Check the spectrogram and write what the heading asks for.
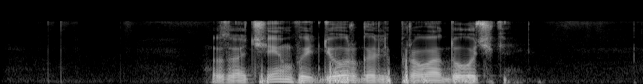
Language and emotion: Russian, sad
